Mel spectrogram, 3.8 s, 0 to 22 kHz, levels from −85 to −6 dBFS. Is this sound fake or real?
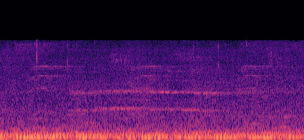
real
